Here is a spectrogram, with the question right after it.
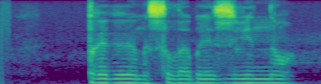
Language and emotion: Russian, angry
